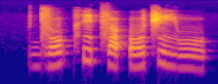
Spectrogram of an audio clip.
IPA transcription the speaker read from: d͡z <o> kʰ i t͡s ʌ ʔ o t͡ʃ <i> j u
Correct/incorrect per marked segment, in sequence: correct, correct

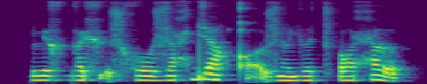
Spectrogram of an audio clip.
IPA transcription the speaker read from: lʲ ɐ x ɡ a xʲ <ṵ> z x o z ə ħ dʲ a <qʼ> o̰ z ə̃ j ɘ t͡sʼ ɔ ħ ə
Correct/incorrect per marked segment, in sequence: incorrect: o̰, correct

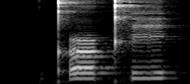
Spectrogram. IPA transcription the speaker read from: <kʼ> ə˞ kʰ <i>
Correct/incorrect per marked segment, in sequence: correct, correct

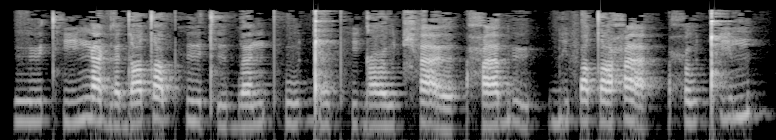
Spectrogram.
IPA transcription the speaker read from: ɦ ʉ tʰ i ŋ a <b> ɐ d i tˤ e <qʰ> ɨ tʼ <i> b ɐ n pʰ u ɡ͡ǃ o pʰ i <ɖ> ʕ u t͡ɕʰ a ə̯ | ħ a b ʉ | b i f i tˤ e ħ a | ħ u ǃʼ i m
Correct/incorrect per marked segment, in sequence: incorrect: ɡ, incorrect: pʰ, incorrect: ɨ, incorrect: ɡ

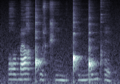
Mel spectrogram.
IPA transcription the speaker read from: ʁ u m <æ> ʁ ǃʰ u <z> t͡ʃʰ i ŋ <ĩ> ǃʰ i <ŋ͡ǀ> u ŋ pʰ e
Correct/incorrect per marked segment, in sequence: correct, correct, incorrect: i, incorrect: ŋ͡ǃ

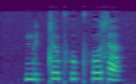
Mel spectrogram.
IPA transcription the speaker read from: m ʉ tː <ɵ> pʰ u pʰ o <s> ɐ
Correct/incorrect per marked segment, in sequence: correct, correct

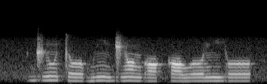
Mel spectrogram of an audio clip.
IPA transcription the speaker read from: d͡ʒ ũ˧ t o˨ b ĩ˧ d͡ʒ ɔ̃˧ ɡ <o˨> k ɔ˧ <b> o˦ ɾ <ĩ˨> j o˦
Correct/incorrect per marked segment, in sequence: incorrect: ɔ˨, incorrect: w, incorrect: ĩ˦

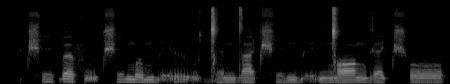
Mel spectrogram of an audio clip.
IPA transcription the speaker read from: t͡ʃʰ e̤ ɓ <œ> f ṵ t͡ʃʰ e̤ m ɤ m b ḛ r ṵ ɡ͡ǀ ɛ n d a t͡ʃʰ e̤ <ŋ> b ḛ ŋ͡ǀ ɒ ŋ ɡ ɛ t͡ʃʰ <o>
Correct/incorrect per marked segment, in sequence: correct, incorrect: m, correct

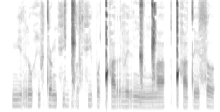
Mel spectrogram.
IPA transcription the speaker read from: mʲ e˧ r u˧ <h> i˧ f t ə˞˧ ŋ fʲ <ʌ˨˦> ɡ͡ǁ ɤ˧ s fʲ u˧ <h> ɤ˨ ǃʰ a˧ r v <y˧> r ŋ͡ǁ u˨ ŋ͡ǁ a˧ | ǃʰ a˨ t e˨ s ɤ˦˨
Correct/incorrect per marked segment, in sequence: correct, incorrect: ʌ˦, incorrect: p, incorrect: e˧

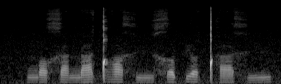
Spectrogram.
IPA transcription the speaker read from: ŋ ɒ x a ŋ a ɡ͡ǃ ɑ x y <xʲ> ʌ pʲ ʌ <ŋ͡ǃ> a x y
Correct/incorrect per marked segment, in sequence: incorrect: x, incorrect: ǃʰ

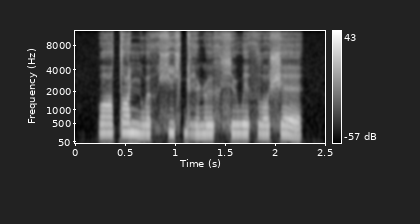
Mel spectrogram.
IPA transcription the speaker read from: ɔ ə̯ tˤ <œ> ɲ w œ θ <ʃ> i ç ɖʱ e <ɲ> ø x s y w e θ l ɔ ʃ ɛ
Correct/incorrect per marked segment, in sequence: incorrect: ø, incorrect: ç, incorrect: ɳ

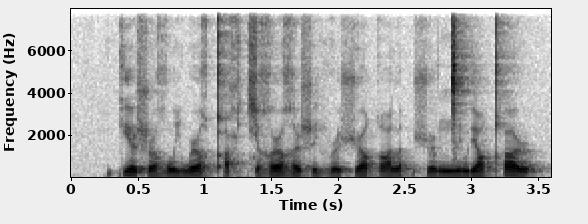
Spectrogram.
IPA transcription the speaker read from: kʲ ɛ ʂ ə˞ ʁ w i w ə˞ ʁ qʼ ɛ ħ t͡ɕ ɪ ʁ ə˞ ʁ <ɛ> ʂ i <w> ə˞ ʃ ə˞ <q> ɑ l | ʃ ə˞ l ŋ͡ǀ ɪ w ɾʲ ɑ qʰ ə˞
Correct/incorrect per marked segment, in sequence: correct, incorrect: v, correct

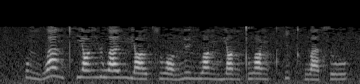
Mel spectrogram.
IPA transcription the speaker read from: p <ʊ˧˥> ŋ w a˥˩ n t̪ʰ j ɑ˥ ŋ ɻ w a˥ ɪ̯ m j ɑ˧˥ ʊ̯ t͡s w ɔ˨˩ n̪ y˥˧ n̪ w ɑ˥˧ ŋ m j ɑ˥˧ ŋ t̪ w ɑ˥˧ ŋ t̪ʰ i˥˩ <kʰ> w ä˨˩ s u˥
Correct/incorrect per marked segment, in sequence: incorrect: ʊ˨˩, correct

